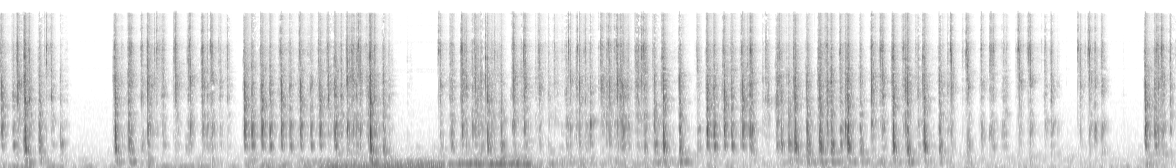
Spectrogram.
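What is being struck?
Plastic mechanical keyboard.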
